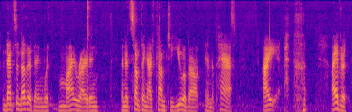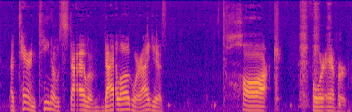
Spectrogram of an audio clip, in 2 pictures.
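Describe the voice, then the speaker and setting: A man talking casually as a writer on a podcast, rambling and self-deprecating in an animated way. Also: mid-range voice, unhurried. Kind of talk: casual podcast chat about writing. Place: home office, on a remote call.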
